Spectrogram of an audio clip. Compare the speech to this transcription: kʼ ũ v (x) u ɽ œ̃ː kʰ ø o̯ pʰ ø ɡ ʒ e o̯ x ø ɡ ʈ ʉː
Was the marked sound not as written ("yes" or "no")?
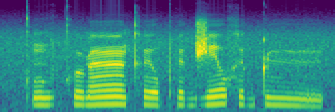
yes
